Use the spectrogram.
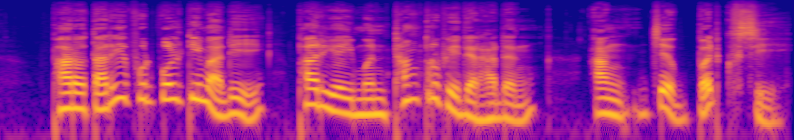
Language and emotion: Bodo, happy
